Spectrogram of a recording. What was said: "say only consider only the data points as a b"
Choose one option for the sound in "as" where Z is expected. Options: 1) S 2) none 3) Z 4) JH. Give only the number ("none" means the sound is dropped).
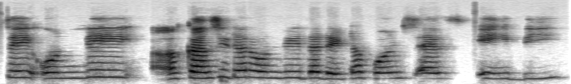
3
